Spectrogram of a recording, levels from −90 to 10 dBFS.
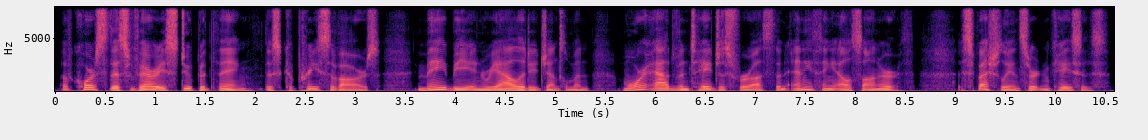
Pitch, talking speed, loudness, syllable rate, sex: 115 Hz, 160 wpm, -19 LUFS, 5.2 syllables/s, male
